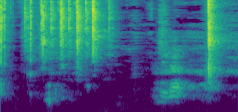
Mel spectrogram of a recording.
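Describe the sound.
A cigar cutter clipping the straight cap of a cigar: a run of crisp, dry clicks, then a short pause and a softer rustle ending in one sharp snip.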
